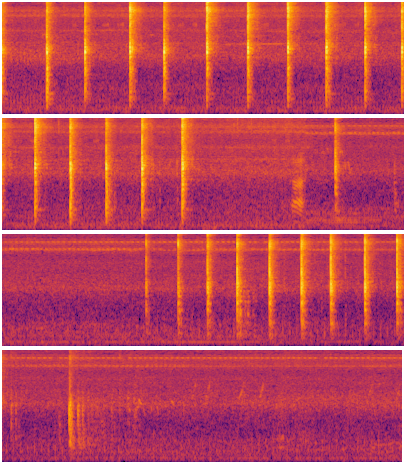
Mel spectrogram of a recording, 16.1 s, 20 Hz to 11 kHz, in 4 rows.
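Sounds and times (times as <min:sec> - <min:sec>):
tool striking wood: 0:00.0 - 0:06.0, 0:09.5 - 0:13.0.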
